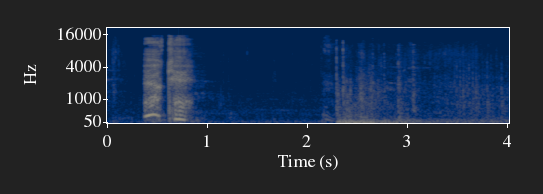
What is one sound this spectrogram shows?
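A heavy wooden door thuds and creaks as it is shoved open.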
